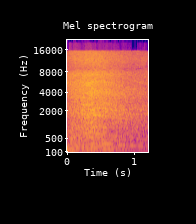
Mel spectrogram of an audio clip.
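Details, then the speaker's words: 2018 Toyota Highlander petrol engine after fuel pump replacement: starts right up and revs cleanly, settling back smoothly without stumbling or dying; previously stalled, idled roughly, hesitated and would not rev (codes P107A, P1603, P1640, P0300). "as you can see the vehicle started right up we still have check engine light because we have to clear the codes but they can look absolutely no problem"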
